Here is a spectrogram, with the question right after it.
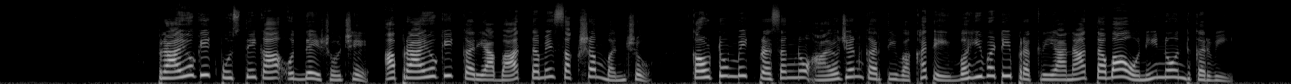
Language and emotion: Gujarati, neutral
